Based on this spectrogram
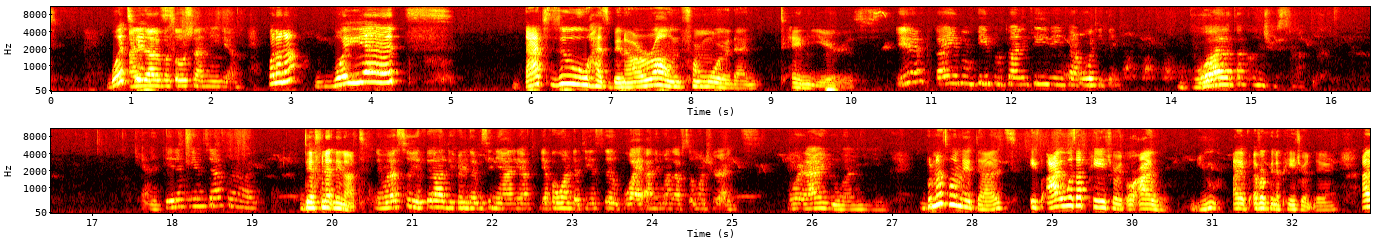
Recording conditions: poor sound quality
